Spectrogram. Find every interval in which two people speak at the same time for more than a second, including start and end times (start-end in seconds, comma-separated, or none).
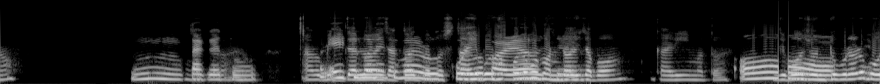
3.4-5.9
